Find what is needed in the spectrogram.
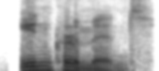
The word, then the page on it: increment: American English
